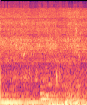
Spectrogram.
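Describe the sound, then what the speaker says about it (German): Water flows from a tap for hand washing with soap, a brief steady rush of running water over a low background hum, without speech. "Vielleicht besser mit Wasser und Seife waschen."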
